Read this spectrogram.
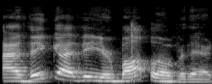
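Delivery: lightly slurred mock-drunk line; a kid faking drunkenness for laughs; imitating a drunk. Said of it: "acting drunk and being like".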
